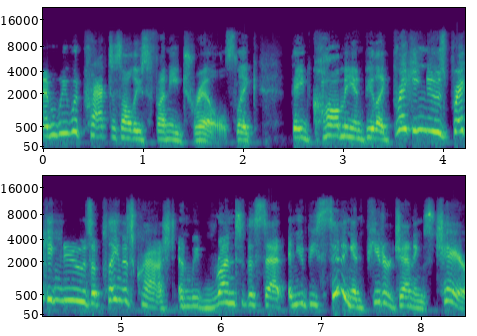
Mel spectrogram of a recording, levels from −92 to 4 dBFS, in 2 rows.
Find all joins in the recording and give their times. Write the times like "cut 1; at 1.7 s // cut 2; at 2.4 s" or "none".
none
